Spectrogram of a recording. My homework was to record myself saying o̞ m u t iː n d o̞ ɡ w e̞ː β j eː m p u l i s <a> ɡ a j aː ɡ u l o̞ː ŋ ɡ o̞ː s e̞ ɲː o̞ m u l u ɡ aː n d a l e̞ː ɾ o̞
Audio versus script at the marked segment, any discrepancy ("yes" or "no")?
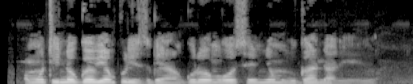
yes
